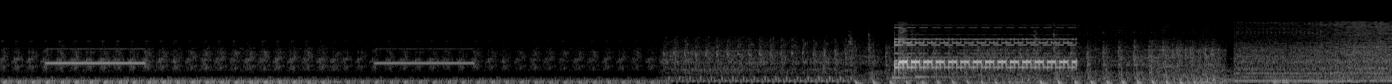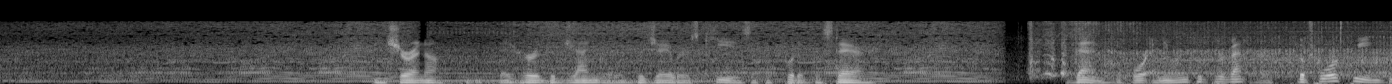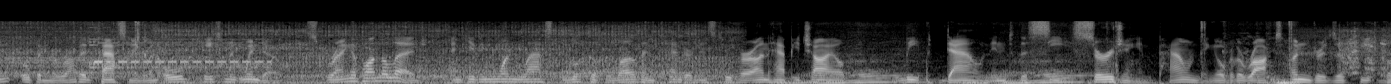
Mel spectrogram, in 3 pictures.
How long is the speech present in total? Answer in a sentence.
The speech can be heard for 22 seconds in total.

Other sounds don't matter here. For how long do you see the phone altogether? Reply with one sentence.
The phone can be heard for 4 seconds in total.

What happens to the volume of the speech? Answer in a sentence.
The volume of the speech stays about the same.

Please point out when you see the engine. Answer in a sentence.
The engine can be heard from 0.0 to 41.7 s.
